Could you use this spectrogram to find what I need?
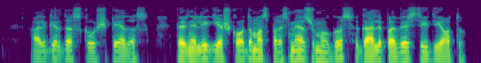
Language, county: Lithuanian, Kaunas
